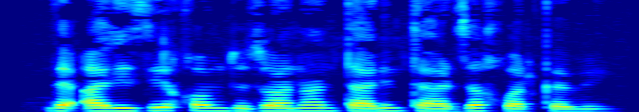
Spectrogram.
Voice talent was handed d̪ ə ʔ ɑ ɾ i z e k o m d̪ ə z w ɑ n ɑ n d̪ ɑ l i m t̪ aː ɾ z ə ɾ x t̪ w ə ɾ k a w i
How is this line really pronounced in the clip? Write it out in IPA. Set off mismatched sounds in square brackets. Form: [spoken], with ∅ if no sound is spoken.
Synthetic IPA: d̪ ə ʔ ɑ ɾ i z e [q] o m d̪ ə z w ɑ n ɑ n [t̪] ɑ l i m t̪ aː ɾ z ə [∅] x t̪ w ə ɾ k a w i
